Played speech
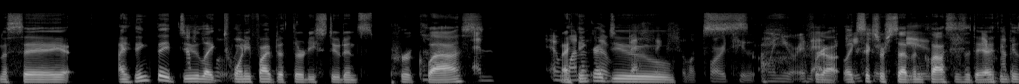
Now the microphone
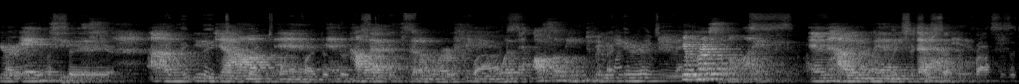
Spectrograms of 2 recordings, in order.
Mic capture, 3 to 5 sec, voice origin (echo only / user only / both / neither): both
